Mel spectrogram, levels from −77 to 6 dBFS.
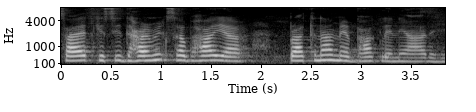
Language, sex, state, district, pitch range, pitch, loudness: Hindi, female, Assam, Hailakandi, 215-250 Hz, 235 Hz, -17 LUFS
